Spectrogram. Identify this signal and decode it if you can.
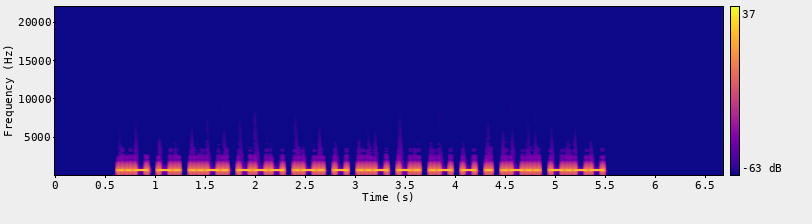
Morse code, heard as a keyed tone, about 28 wpm, 700 Hz. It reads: UNFORTUNATELY
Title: Top 1751-2000 Words 30wpm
